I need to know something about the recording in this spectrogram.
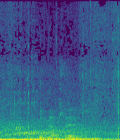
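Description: Faint, indistinct voice over a steady low rumble.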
